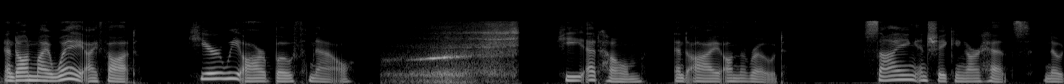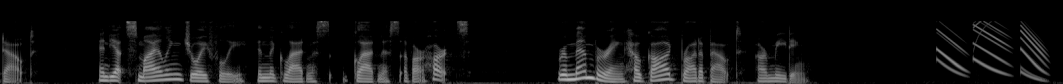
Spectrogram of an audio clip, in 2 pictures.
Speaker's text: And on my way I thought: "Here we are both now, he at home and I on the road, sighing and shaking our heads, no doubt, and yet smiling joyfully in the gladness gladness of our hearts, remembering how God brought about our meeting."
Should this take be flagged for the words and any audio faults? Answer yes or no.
yes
